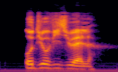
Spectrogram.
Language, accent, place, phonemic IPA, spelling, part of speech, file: French, France, Lyon, /o.djo.vi.zɥɛl/, audiovisuel, adjective, LL-Q150 (fra)-audiovisuel.wav
- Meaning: audiovisual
